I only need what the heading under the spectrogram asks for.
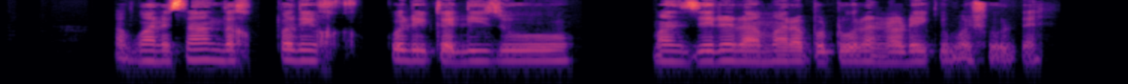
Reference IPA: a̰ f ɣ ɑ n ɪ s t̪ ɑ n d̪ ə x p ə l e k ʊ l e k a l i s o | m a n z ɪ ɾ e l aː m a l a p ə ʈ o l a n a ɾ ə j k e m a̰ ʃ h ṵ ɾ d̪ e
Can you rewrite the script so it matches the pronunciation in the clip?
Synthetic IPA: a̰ f ɣ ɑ n ɪ s t̪ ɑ n d̪ ə x p ə l e k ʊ l e k a l i z o | m a n z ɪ ɾ e l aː m a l a p ə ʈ o l a n a ɽ ə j k e m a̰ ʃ h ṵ ɾ d̪ e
